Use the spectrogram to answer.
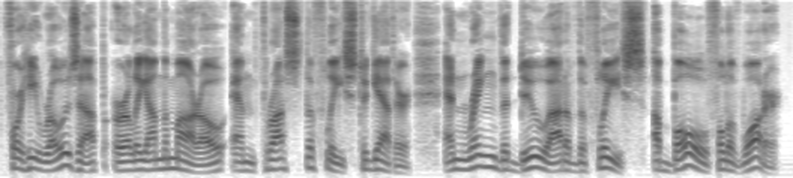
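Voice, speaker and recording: A man narrating scripture from a script in a solemn, measured storytelling manner. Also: medium pitch, dry recording, clean studio sound.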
